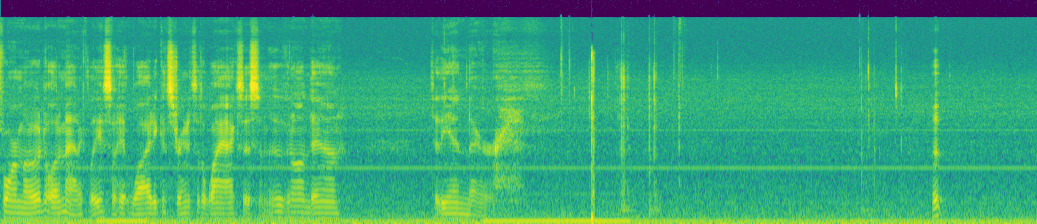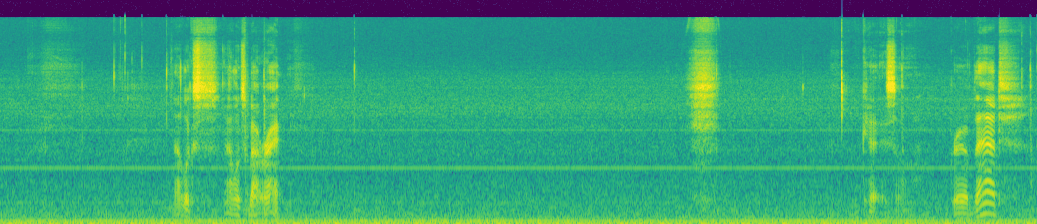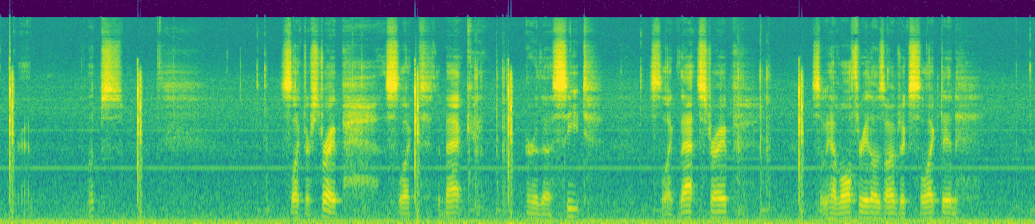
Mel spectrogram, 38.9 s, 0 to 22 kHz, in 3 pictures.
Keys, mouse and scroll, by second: 0.1 shift+d, 8.8 KP_3, 9.4 middle click, 12.6-14.6 middle drag, 17.7-20.9 middle drag, 26.0-29.4 right drag, 31.0-33.8 right drag, 33.7-35.9 middle drag, 35.9 right click, 37.4-38.8 middle drag.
